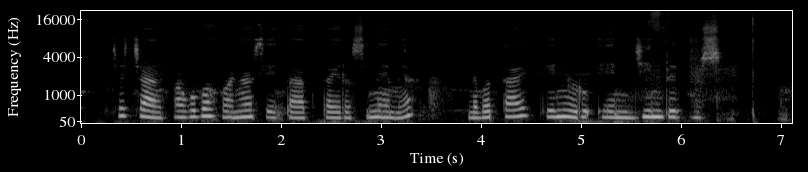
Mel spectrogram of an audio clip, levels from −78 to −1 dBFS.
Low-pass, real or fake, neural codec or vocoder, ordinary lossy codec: none; fake; vocoder, 44.1 kHz, 128 mel bands, Pupu-Vocoder; none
